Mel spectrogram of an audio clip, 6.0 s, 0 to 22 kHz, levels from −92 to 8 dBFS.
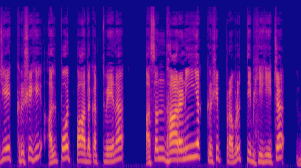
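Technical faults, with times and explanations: Throughout, low-bitrate audio saved at a high bitrate: the speech carries the artefacts of an earlier encoding and has nothing above 18.5 kHz, despite sitting in a high-rate MP3. The likely cause is an earlier low-bitrate encode, consistent with HE-AAC near 40 kbit/s, whose losses re-encoding cannot restore.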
